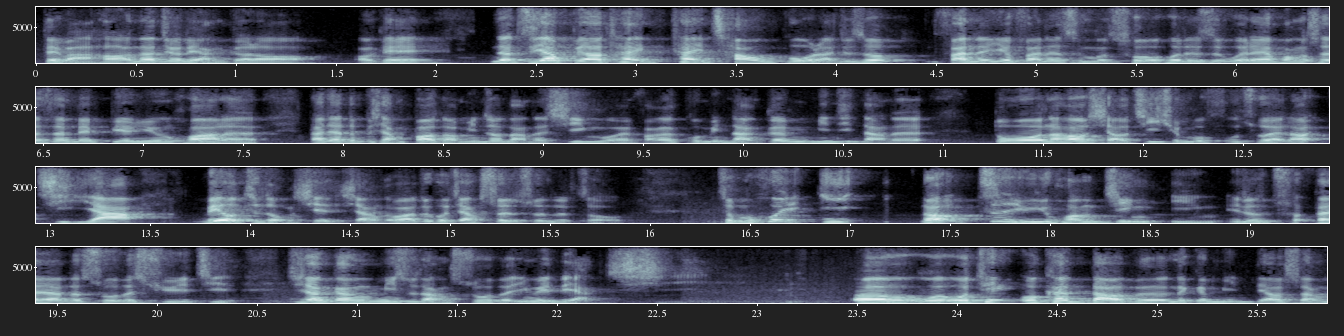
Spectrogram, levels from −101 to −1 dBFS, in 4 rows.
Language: Chinese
